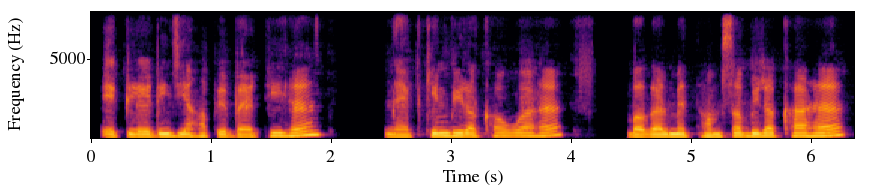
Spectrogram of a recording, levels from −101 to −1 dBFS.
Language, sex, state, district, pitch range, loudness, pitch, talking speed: Hindi, female, Bihar, Jahanabad, 150-180 Hz, -19 LUFS, 165 Hz, 190 wpm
